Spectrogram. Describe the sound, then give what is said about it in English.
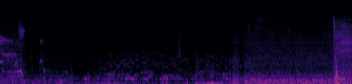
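Faint, high whimpering from dogs somewhere in the background, a few brief whines scattered over a low steady hum, with a sharper rising whine near the end. “I'm so sorry about the dogs, guys. Uh. They they have not got to have their long run today.”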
